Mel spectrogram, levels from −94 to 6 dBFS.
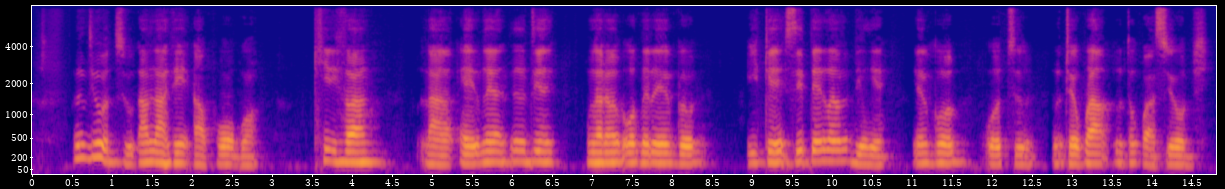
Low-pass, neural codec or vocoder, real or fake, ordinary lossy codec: none; codec, 16 kHz, 1 kbps, FunCodec, trained on LibriTTS, 50 frames a second; fake; none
